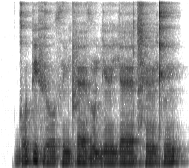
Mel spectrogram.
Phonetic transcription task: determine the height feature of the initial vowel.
mid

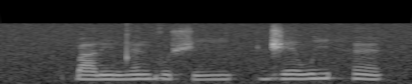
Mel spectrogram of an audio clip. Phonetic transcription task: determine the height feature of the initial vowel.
low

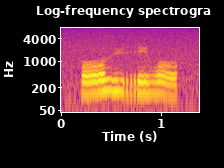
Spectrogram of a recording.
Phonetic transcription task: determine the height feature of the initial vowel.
mid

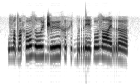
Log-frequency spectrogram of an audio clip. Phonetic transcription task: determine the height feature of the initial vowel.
high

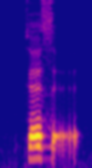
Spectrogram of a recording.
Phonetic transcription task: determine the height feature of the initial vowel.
mid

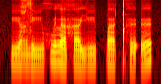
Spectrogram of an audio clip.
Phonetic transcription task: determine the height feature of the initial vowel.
high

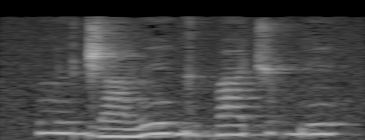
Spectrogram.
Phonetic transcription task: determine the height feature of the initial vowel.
high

